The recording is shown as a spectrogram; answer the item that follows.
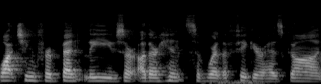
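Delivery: plain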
